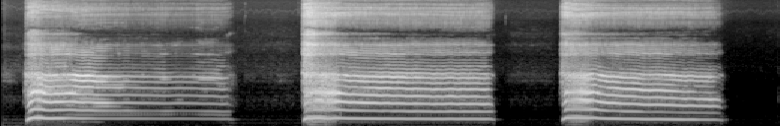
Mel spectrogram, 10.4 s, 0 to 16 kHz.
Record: {
  "exhalation_length": "10.4 s",
  "exhalation_amplitude": 32766,
  "exhalation_signal_mean_std_ratio": 0.71,
  "survey_phase": "beta (2021-08-13 to 2022-03-07)",
  "age": "18-44",
  "gender": "Female",
  "wearing_mask": "No",
  "symptom_none": true,
  "smoker_status": "Current smoker (1 to 10 cigarettes per day)",
  "respiratory_condition_asthma": false,
  "respiratory_condition_other": false,
  "recruitment_source": "REACT",
  "submission_delay": "6 days",
  "covid_test_result": "Negative",
  "covid_test_method": "RT-qPCR"
}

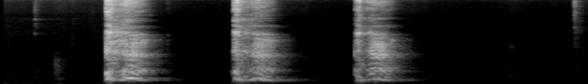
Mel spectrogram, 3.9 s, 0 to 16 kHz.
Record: {
  "three_cough_length": "3.9 s",
  "three_cough_amplitude": 32768,
  "three_cough_signal_mean_std_ratio": 0.33,
  "survey_phase": "beta (2021-08-13 to 2022-03-07)",
  "age": "45-64",
  "gender": "Male",
  "wearing_mask": "No",
  "symptom_none": true,
  "smoker_status": "Never smoked",
  "respiratory_condition_asthma": false,
  "respiratory_condition_other": false,
  "recruitment_source": "REACT",
  "submission_delay": "3 days",
  "covid_test_result": "Negative",
  "covid_test_method": "RT-qPCR",
  "influenza_a_test_result": "Unknown/Void",
  "influenza_b_test_result": "Unknown/Void"
}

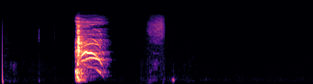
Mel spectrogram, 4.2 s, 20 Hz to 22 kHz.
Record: {
  "cough_length": "4.2 s",
  "cough_amplitude": 18258,
  "cough_signal_mean_std_ratio": 0.22,
  "survey_phase": "beta (2021-08-13 to 2022-03-07)",
  "age": "65+",
  "gender": "Female",
  "wearing_mask": "No",
  "symptom_none": true,
  "smoker_status": "Never smoked",
  "respiratory_condition_asthma": false,
  "respiratory_condition_other": false,
  "recruitment_source": "REACT",
  "submission_delay": "1 day",
  "covid_test_result": "Negative",
  "covid_test_method": "RT-qPCR"
}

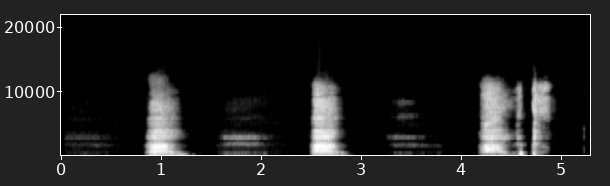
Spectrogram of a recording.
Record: {
  "exhalation_length": "5.3 s",
  "exhalation_amplitude": 27642,
  "exhalation_signal_mean_std_ratio": 0.36,
  "survey_phase": "beta (2021-08-13 to 2022-03-07)",
  "age": "45-64",
  "gender": "Female",
  "wearing_mask": "No",
  "symptom_cough_any": true,
  "symptom_runny_or_blocked_nose": true,
  "smoker_status": "Never smoked",
  "respiratory_condition_asthma": false,
  "respiratory_condition_other": false,
  "recruitment_source": "Test and Trace",
  "submission_delay": "1 day",
  "covid_test_result": "Positive",
  "covid_test_method": "RT-qPCR"
}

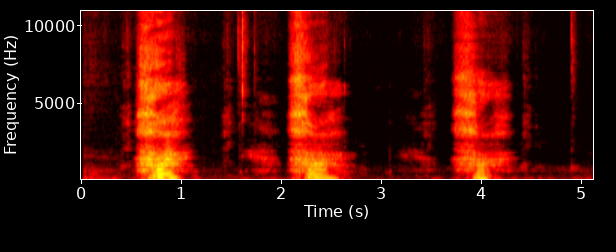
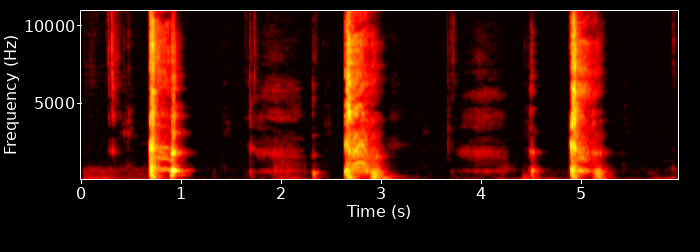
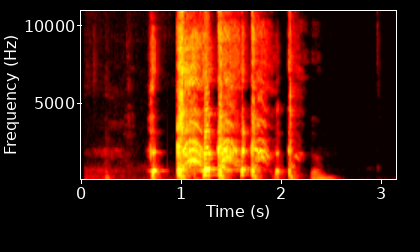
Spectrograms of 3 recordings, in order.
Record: {
  "exhalation_length": "5.1 s",
  "exhalation_amplitude": 19791,
  "exhalation_signal_mean_std_ratio": 0.38,
  "three_cough_length": "6.0 s",
  "three_cough_amplitude": 32768,
  "three_cough_signal_mean_std_ratio": 0.24,
  "cough_length": "3.2 s",
  "cough_amplitude": 32768,
  "cough_signal_mean_std_ratio": 0.44,
  "survey_phase": "beta (2021-08-13 to 2022-03-07)",
  "age": "45-64",
  "gender": "Female",
  "wearing_mask": "No",
  "symptom_none": true,
  "smoker_status": "Ex-smoker",
  "respiratory_condition_asthma": false,
  "respiratory_condition_other": false,
  "recruitment_source": "REACT",
  "submission_delay": "15 days",
  "covid_test_result": "Negative",
  "covid_test_method": "RT-qPCR",
  "influenza_a_test_result": "Negative",
  "influenza_b_test_result": "Negative"
}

